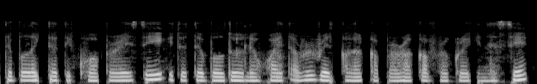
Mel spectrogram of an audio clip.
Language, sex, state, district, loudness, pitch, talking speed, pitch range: Nagamese, female, Mizoram, Aizawl, -16 LUFS, 180 Hz, 200 wpm, 175-190 Hz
